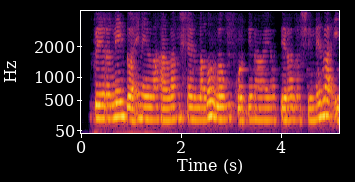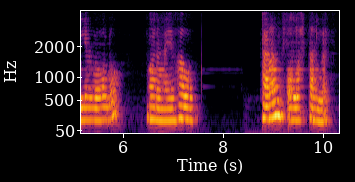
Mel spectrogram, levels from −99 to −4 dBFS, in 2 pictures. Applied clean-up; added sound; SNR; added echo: neural mask model DeepFilterNet 3.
